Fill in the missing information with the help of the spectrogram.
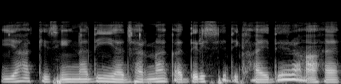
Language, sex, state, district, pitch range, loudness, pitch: Hindi, male, Jharkhand, Ranchi, 110-135 Hz, -17 LUFS, 120 Hz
